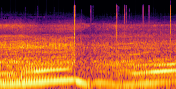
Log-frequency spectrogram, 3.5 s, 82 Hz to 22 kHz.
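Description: A 1981 Honda GL1100 motorcycle pulling hard at full throttle in second gear on a cold day, loud and close, its engine drone climbing steadily, dipping briefly at a shift, then rising again under wind noise.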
